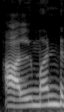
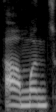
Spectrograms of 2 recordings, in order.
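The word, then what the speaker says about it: almond: देखो इसकी भी ना प्रोनाउंसिएशन आलमंड नहीं होती, आमंड्स होती है.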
